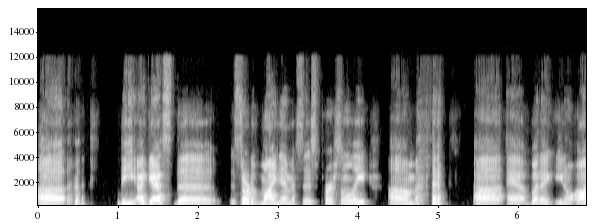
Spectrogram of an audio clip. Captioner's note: chuckles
